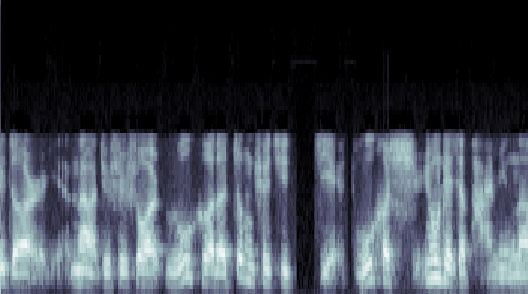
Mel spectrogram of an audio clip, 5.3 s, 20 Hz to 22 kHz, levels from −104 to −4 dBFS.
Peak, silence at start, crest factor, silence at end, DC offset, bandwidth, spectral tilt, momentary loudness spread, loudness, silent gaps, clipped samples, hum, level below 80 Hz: -4 dBFS; 0 s; 16 dB; 0 s; under 0.1%; 4.1 kHz; -9.5 dB/octave; 11 LU; -20 LUFS; none; under 0.1%; none; -80 dBFS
